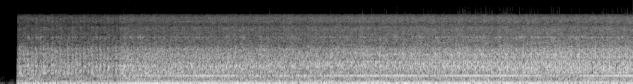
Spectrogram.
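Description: Loud, steady heavy-machinery engine running with a deep rumble and a steady hum tone joining about a second in: an excavator engine sound effect laid over the toy excavator's work. It starts and cuts off abruptly.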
